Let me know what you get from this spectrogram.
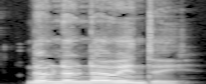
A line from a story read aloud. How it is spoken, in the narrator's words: cried in alarm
